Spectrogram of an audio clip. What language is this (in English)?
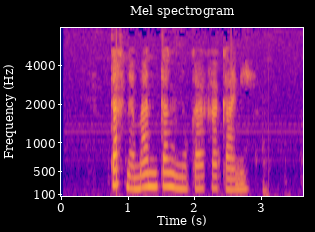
Puno Quechua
